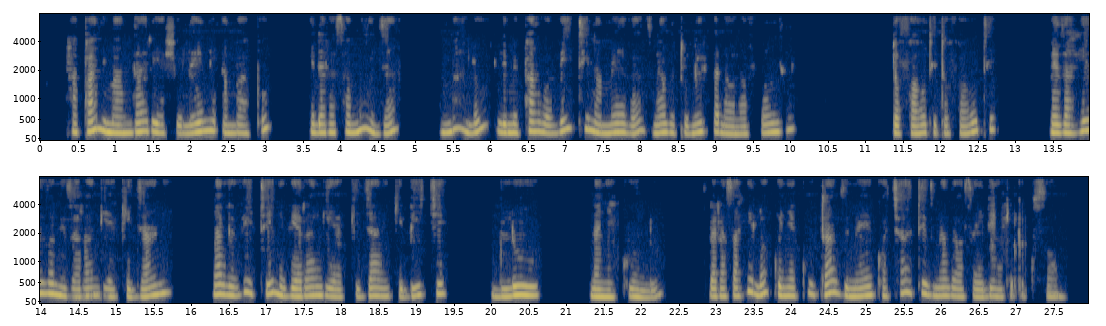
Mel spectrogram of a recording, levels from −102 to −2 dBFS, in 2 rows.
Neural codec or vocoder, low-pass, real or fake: none; 7.2 kHz; real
